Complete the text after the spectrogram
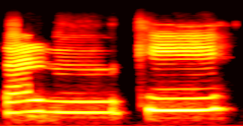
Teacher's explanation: Ujung lidah pada posisi ujung gigi seri atas. Keluar sedikit ya di digesek. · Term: huruf dal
